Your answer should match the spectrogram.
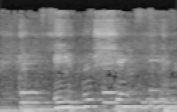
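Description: Music: a melody of short held notes changing pitch every fraction of a second over a deep, steady bass.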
